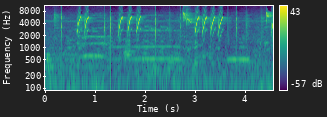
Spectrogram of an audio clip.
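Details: Bar-winged prinia lure sound: small groups of two to four sharp, rising high chirps separated by pauses, with clicks and faint whistled tones between. A constant thin high whine lies in the background.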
